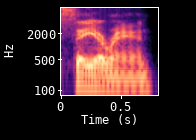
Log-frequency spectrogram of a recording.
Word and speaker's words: SaiyRan: It is the great searan like the great sea man because bro, you got to hit you got to hit the bro.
